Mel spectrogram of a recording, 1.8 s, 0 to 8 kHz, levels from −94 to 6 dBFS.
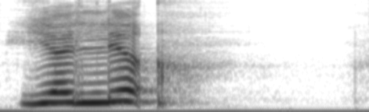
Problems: background sounds at intervals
